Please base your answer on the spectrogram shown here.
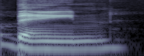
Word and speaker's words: Boehm: Little Joe Boehm, and yes, that's how you pronounce it, B-A-N-E, like Batman's enemy.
